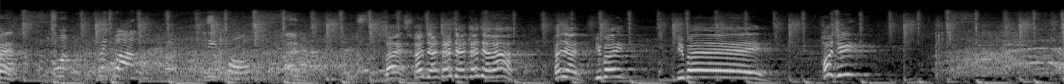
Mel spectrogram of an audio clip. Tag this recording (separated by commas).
Music, Speech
